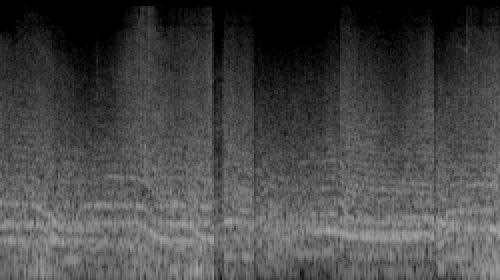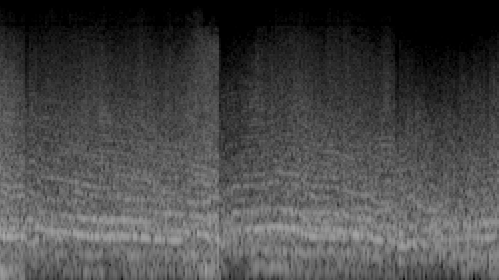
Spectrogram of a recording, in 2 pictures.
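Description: Race cars lapping the Canada circuit in a racing video game, engines whining up and down through gear changes in a continuous loud drone, with brief cuts and what may be faint commentary underneath.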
